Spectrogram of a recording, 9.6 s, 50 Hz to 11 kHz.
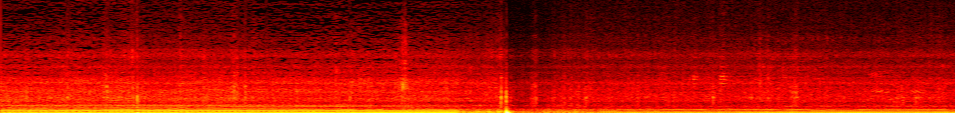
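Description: Yamaha XJ6 inline-four with a 4-into-1 Atalla exhaust, running at steady low revs. About five seconds in there is a sharp clunk, and the engine drops to a quieter, lower idle.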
